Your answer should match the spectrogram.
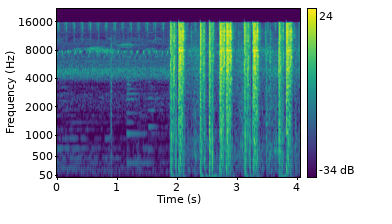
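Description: Rapid volley of pistol gunfire, about a dozen shots in roughly two seconds, beginning about halfway in after a held music chord fades.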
